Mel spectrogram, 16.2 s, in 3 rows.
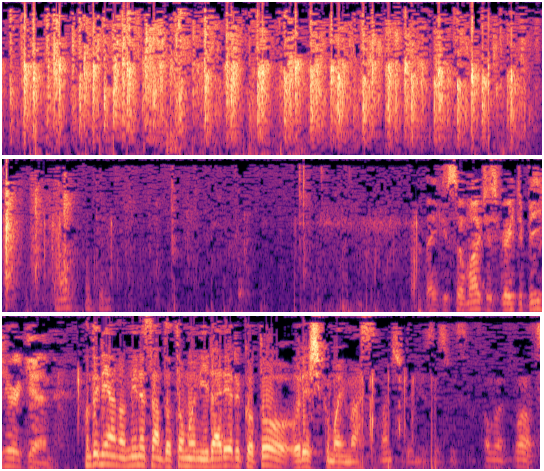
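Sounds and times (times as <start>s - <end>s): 
audience clapping to welcome a speaker: 0.0s - 5.9s
speech: 9.7s - 16.1s.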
